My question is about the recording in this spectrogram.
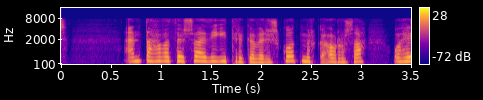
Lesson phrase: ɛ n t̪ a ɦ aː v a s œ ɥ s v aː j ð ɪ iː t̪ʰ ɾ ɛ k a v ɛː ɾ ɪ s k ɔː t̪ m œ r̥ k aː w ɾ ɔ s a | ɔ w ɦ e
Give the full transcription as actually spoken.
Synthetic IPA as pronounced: ɛ n t̪ a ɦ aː v a θ œ ɥ s v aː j ð ɪ iː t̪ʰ ɾ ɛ k a v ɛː ɾ ɪ s k ɔː t̪ m œ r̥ k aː w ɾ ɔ s a | ɔ ɣ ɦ e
